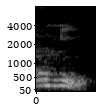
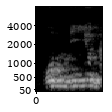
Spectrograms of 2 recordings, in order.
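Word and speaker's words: أميون: begitu itulah disebut dengan ummi ummi itu bermakna la yaqra wala yaktub umiyun umiyun bukan Ummi kalau Umi kan Ibu saya jadinya ummiyun ada tasdidnya ummiyun itu bermakna la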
